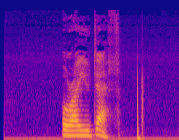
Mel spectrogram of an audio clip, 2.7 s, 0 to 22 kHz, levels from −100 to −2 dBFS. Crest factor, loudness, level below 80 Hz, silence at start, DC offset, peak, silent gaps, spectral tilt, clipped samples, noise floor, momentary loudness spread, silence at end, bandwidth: 20 dB; -26 LUFS; -42 dBFS; 0.95 s; under 0.1%; -8 dBFS; none; -7.5 dB/octave; under 0.1%; -49 dBFS; 18 LU; 0.25 s; 16 kHz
